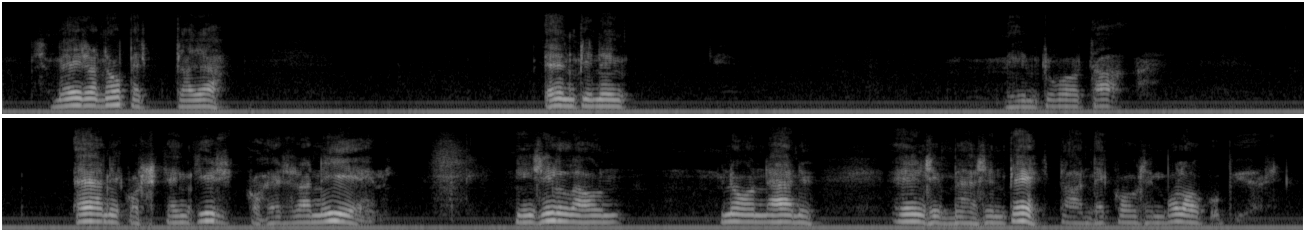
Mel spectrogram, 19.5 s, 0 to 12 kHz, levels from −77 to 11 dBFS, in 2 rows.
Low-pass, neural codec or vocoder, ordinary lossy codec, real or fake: 10.8 kHz; none; MP3, 64 kbps; real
